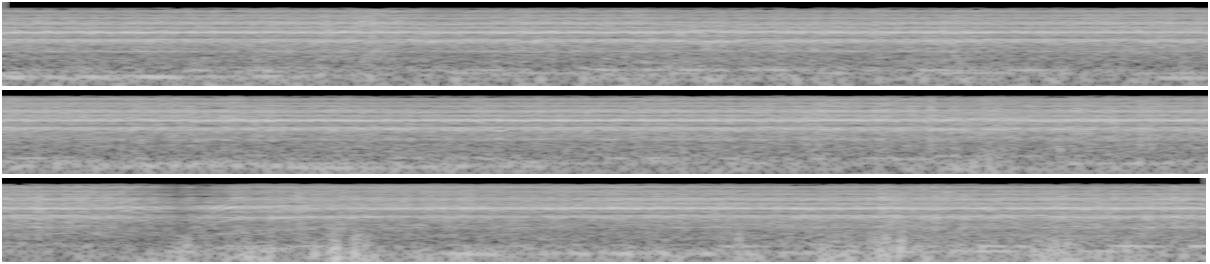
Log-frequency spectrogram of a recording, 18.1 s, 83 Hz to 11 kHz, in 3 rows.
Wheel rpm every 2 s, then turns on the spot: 160, 160, 160, 160, 160, 160, 130, 160, 160.
none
